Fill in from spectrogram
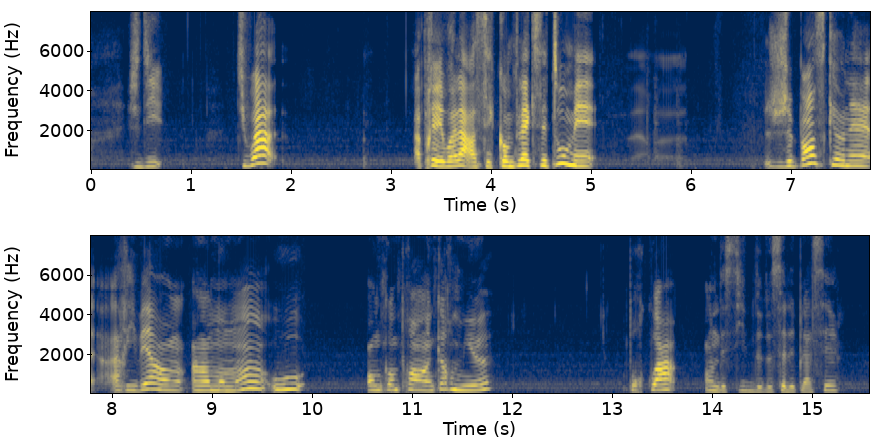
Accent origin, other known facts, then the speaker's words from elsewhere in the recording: Italy; moved away as an adult; moi je viens de l'Italie, je suis venue en Europe.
